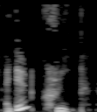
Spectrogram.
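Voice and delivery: mildly indignant denial; correcting. A narrator's reading. Eleanor answering her daughter's complaint, correcting. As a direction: put her right, firmly but without raising the voice. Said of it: "Eleanor corrected her".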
